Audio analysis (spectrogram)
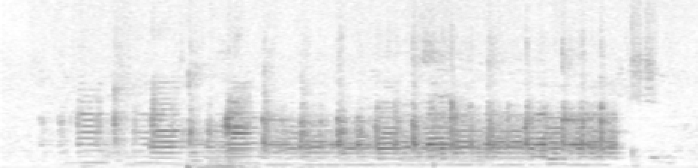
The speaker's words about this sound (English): I know that ringtone. Oh, man. It bled through? Damn. Yeah, I was getting a phone call.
